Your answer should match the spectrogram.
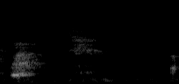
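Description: Dogs at home give a single close bark, then a second softer bark-like burst, with a faint yelp at the end against a quiet room.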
